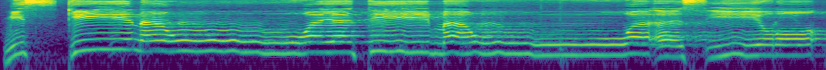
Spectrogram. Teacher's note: Dia tak masuk secara sempurna, kan, masih ada tanwin dia, dan ada huruf waw dan berserta dengan dengung. Itu maksud idgham naqis.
